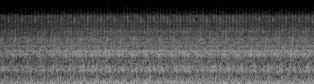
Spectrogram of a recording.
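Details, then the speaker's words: 2009 Toyota Corolla 1.8 2ZR-FE, codes P0302 and P0352, flashing check engine light: uneven, lumpy idle with faint irregular stumble after swapping coils two and four; misfire from a faulty ignition coil. "this coil here that was number four US now number two you can actually hear it it's sparking"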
